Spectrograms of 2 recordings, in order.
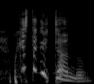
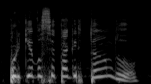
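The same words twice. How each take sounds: First: Lightly voiced mom's scolding question, softer; a hint of a fed-up mother asking. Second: Higher mock daughter voice throwing the question back; daughter talking back. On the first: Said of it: "a minha atitude é". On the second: Daughter turning mom's question back on her, higher mock voice. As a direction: imitate the kid turning it on mom. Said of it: "ela falou assim".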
